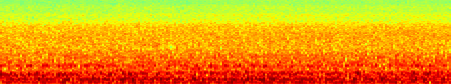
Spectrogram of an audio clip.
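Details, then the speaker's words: Blower motor on bench test, orange wire (maybe medium/medium-high speed): steady rush of air over low motor hum, lots of wind though not spinning very fast; no rubbing or ticking, healthy. "That's a lot of wind. It's actually not turning that fast. It's just a bunch of wind."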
